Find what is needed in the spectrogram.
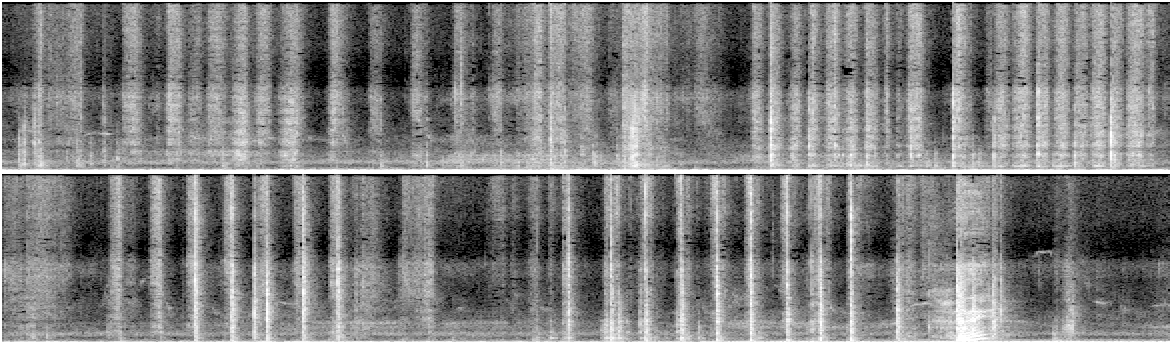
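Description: Small ink dauber dabbed and rubbed along the edges of a folded book-page paper pocket: a run of quick, soft scuffing taps of foam on paper, thickest from about eight to eleven seconds in.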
